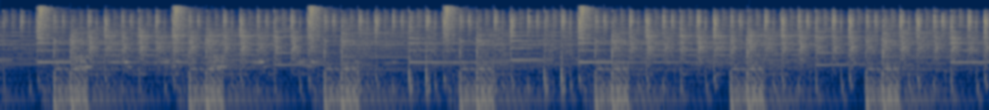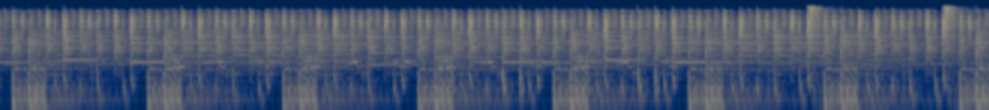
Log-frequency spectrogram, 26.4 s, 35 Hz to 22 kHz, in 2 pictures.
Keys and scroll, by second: 13.1 Left, 13.2 Left, 13.3 Left, 13.4 Left, 20.5 Left, 20.6 Left, 20.7 Left, 23.5-24.6 typing.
